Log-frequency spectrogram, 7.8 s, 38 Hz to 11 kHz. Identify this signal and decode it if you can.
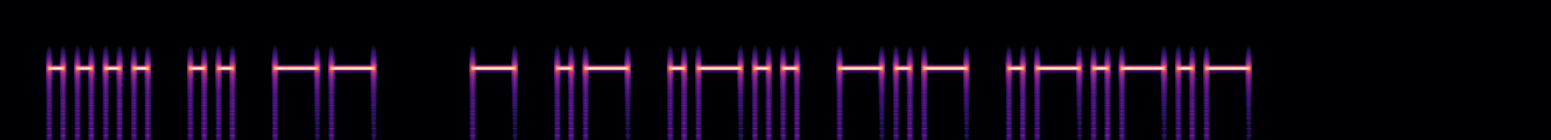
Morse code, heard as a keyed tone, about 17 wpm, 700 Hz. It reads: HIM TALK.
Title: Sentences from Top 600 Words 17wpm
